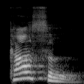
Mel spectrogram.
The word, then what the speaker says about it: castle: castle, T silent.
